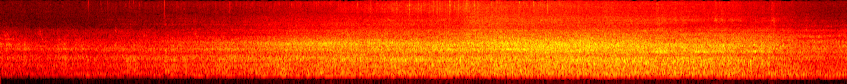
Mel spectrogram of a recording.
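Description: A long white electric passenger train running past on the line. The rumble of its wheels on the rails builds to a peak about halfway through and then fades away.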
